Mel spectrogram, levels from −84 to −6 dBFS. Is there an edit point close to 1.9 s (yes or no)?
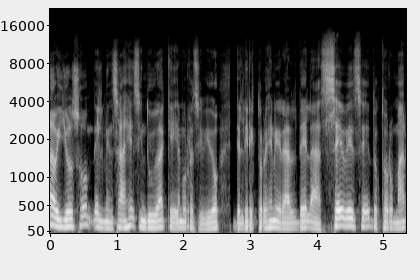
yes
